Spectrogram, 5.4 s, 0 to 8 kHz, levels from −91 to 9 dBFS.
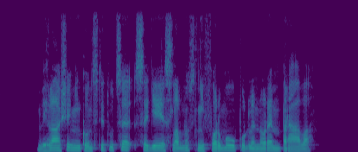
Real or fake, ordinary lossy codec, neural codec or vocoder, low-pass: real; Opus, 64 kbps; none; 7.2 kHz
